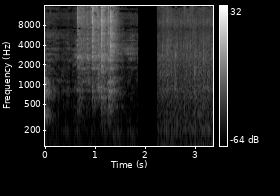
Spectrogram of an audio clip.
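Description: A metal lid clanks and scrapes onto a pot of mixed vegetable curry, a short burst of rattling cookware close by, then a brief gap followed by steady low kitchen noise.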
